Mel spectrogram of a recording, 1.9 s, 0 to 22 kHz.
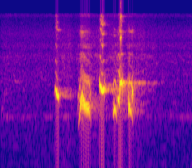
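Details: Wild-bird-luring decoy red-whiskered bulbul, recorded 23/07/64: a single lively phrase with a sharp opening whistle followed by four or five rolling, warbled chirps, with a faint trailing tone and no other sounds.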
